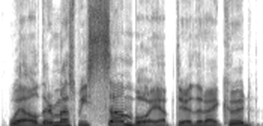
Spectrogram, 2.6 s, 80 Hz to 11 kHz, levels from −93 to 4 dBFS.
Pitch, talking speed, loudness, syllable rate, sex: 155 Hz, 250 wpm, -17 LUFS, 5.6 syllables/s, male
